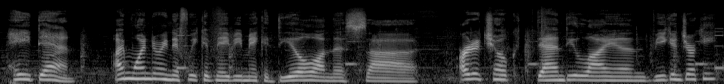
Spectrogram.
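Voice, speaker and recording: Female actor as hapless radio show host; earnest, halting, self-deprecating monologue over faint music. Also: mid-range voice, expressive, natural voice. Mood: hesitant, hopeful. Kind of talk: improvised comedy audio drama monologue.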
